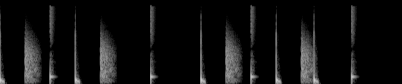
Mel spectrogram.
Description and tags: LD 1 - Electro Industrial
Good day.
Minimal Electro/Breaks/Techno loop. Without compression and FX.
Support project using
breaks, dnb, drums, electro, hip-hop, house, jazz, loops, techno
